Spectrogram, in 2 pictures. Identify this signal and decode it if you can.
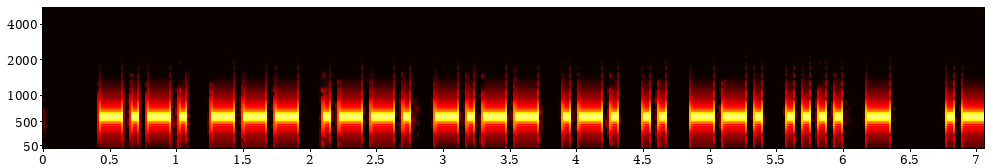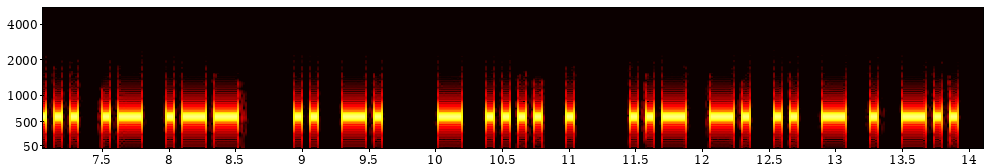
Morse code, heard as a keyed tone, about 20 wpm, 600 Hz. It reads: COPYRIGHT LAW IN THE UNITED
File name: cw-books / winnie-the-pooh / winnie-20wpm-page-0114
